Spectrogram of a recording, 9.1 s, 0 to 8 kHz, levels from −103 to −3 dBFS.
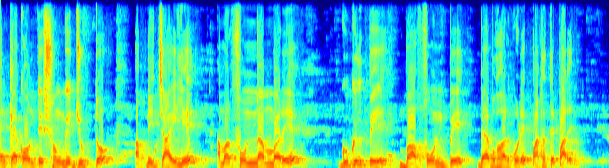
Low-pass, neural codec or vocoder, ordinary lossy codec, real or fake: none; none; none; real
